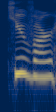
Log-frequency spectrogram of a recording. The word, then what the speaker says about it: QVAR: QVar has two syllables. That's Q like the letter in the alphabet Q and var, which rhymes with far.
